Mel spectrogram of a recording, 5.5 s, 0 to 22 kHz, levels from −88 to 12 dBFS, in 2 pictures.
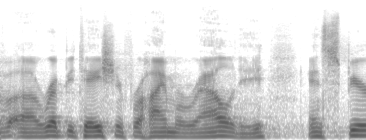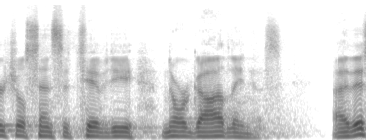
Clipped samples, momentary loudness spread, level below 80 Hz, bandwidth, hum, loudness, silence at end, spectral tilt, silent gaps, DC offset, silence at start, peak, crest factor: under 0.1%; 9 LU; -70 dBFS; 15.5 kHz; none; -29 LUFS; 0 s; -6.5 dB/octave; none; under 0.1%; 0 s; -12 dBFS; 18 dB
